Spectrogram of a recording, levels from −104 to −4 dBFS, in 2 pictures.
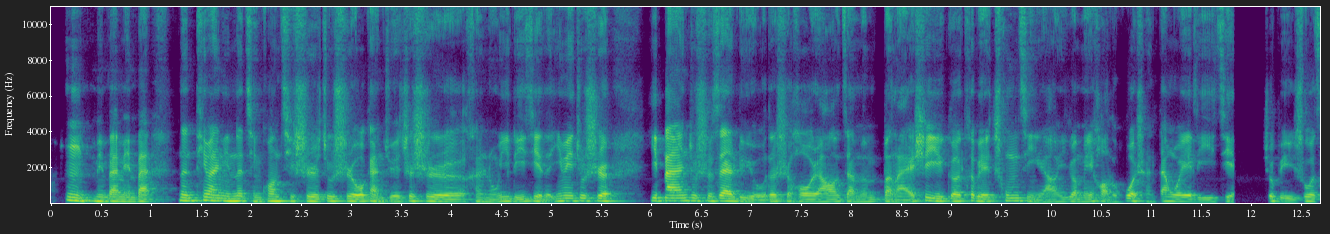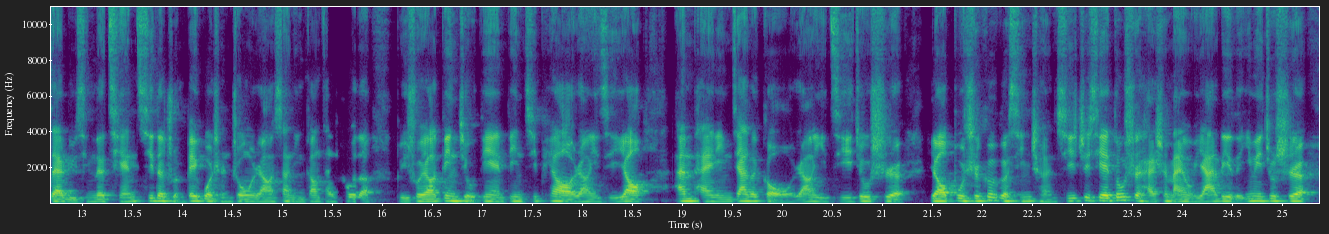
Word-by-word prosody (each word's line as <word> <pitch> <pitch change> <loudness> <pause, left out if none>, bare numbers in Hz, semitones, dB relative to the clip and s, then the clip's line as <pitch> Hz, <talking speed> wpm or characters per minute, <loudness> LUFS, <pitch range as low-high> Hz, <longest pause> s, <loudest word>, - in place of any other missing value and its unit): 嗯， 155 -4 +3
明 120 -2 +2
白 120 0 +4
明 115 -2 -1
白。 120 +1 +2 0.2
那 160 - +3
听 155 +3 0
完 155 -3 +5
您 135 -1 +4
的 140 0 +4
情 120 -5 -4
况， 130 +2 +3
其 130 -1 -2
实 125 -1 +2
就 125 +2 -1
是 130 -1 +2
我 120 - +7
感 120 -3 +1
觉 105 -1 -2
这 100 +5 -3
是 115 -4 +2
很 110 -1 -7
容 100 +3 -5
易 125 - 0
理 115 -2 -2
解 125 +1 +1
的。 - - -3
因 135 +2 -2
为 145 - +3
就 150 +1 -1
是， 140 -2 +4 0.3
一 155 - +2
般 150 0 +6
就 155 -1 -2
是 145 -3 -2
在 135 -1 +7
旅 115 -4 -2
游 95 -1 -2
的 120 - +2
时 120 +1 -4
候， 110 -3 0
然 105 0 +1
后 110 +1 0
咱 115 -2 -3
们 105 +2 -7
本 115 -3 -1
来 95 0 0
是 165 - +3
一 135 -4 +4
个 125 -1 +2
特 120 - -1
别 120 -2 +3
憧 120 +6 -3
憬， 120 -10 -4
然 95 +2 -5
后 105 - -6
一 105 - -9
个 120 - -1
美 110 +1 -4
好 125 - -2
的 90 - -8
过 90 - +2
程。 100 -1 -6
但 125 -1 -1
我 115 -1 +1
也 115 - +5
理 100 -2 -6
解， 100 - -5 0.3
就 135 - -2
比 105 -5 -4
如 100 - -6
说 120 +4 0
在 115 0 +3
旅 110 - -6
行 105 +2 -12
的 115 0 0
前 110 0 -3
期 130 +3 -4
的 135 -2 +2
准 130 - -7
备 135 - +3
过 130 - 0
程 105 -3 -9
中， 115 +2 -3
然 105 - -2
后 100 - -3
像 110 +3 -6
您 100 -1 -14
刚 110 +2 -5
才 110 - -13
说 120 - -3
的， - - -4 0.2
比 - - -11
如 - - -6
说 120 +4 0
要 120 0 +4
订 135 +2 +2
酒 130 +1 -1
店， 115 -3 -1
订 125 +2 -4
机 120 +2 -11
票， 125 -4 +2
然 105 - -1
后 - - -6
以 105 - -10
及 100 +1 -11
要 115 -2 +5 0.3
安 130 0 +3
排 120 -3 +1
您 110 -1 -6
家 130 +3 +2
的 130 - 0
狗， 85 -9 -2
然 - - -1
后 115 - -2
以 105 -2 -7
及 105 0 -6
就 120 +2 -1
是 115 -3 -1 0.2
要 125 -2 +6
布 125 +3 -1
置 135 0 0
各 165 +5 -2
个 145 - +2
行 125 -1 -4
程， 115 -6 -7
其 100 +8 -5
实 145 - -3
这 155 +4 -3
些 155 -1 +5
都 175 +4 0
是 175 -5 0
还 110 -5 -1
是 125 - -2
蛮 115 -1 +1
有 110 -4 -6
压 110 +2 +2
力 125 0 0
的。 - - -6
因 130 +5 -6
为 135 - +1
就 135 +1 -3
是， 130 -2 +3
120 Hz, 340 characters per minute, -24 LUFS, 110-130 Hz, 0.3 s, 我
